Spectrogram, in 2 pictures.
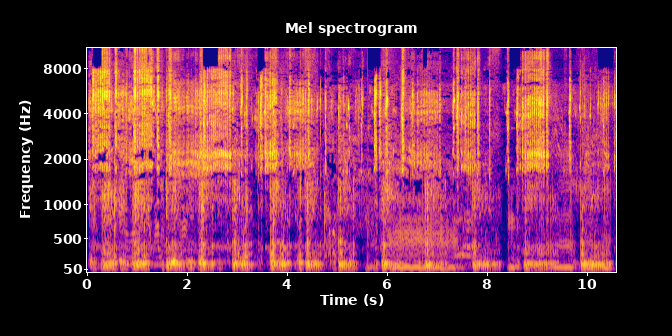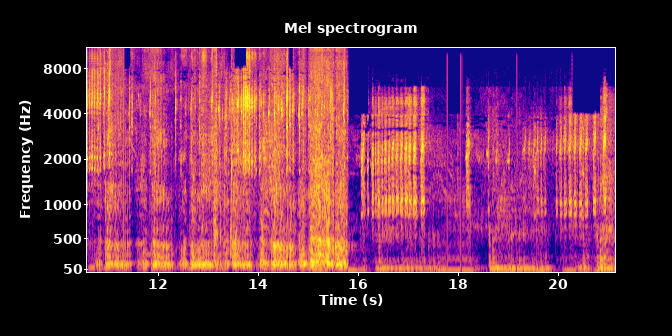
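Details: Male lions fighting over a lioness: deep rumbling roars and growls in rapid bursts, with harsh broadband snarls throughout and a quieter, lower rumbling stretch near the end.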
